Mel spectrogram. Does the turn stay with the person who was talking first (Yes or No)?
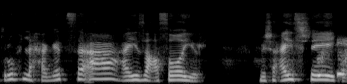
No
